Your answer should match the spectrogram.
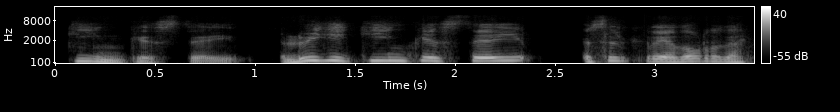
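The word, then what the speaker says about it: Wittgenstein: bien vamos con luigi king stage escribe being stage se pronuncia con ca inc state luigi king stage es el creador de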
